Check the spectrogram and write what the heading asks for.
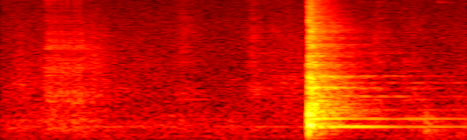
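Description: A metal frying pan struck once, about one and a half seconds in, ringing on with a couple of steady tones that fade away.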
